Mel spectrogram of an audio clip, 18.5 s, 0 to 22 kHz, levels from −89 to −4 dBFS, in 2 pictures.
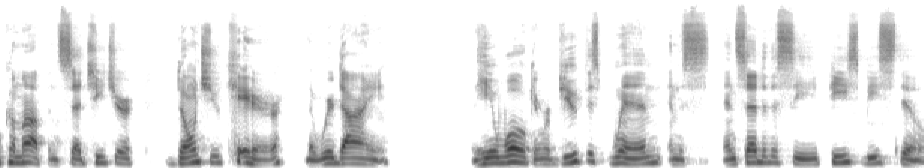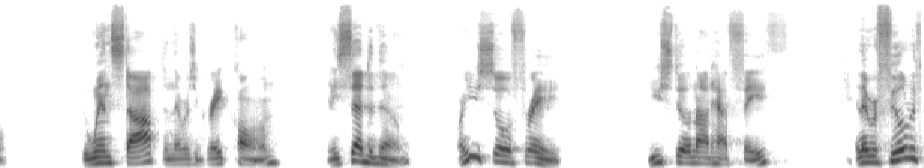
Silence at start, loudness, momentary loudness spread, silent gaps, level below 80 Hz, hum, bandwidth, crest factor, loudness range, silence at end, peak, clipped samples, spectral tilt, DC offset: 0 s; -35 LUFS; 13 LU; 1.59-1.65 s, 3.92-4.70 s, 7.14-7.22 s, 9.32-10.06 s, 12.10-12.50 s, 13.42-13.79 s, 14.97-15.71 s, 17.13-17.63 s; under -90 dBFS; none; 18 kHz; 22 dB; 3 LU; 0 s; -14 dBFS; under 0.1%; -4.5 dB/octave; under 0.1%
